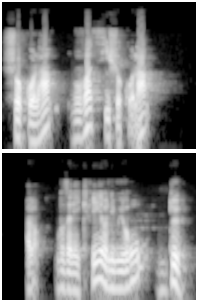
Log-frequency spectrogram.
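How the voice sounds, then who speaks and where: Slow, low-voiced man teaching vocabulary. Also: expressive, darkish tone, breathy edge, lo-fi sound. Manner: repeats each word, over-articulated and rising on key words. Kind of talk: slow, deliberate vocabulary lesson.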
